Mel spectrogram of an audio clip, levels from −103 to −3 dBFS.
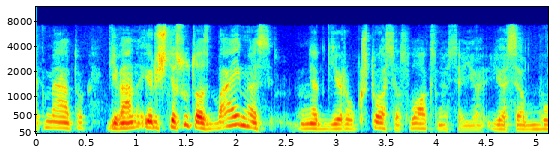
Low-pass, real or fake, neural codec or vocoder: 7.2 kHz; real; none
